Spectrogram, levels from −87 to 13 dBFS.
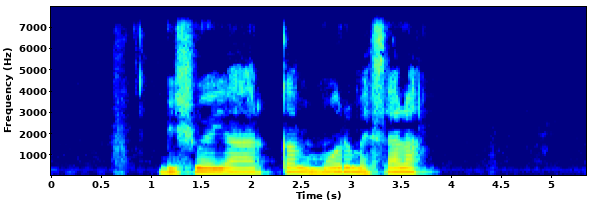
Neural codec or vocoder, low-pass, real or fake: none; 7.2 kHz; real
